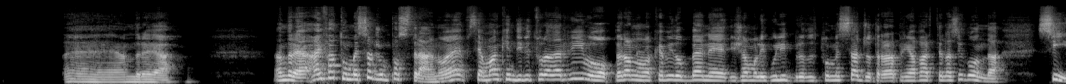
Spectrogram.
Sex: male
